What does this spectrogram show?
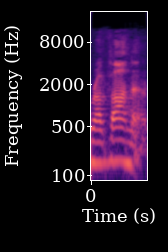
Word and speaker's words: Ravana: My loins are loaded with banyan seeds from Sri Lanka, but I am descended from Ravana. Ravana? Not Ram. Is that the correct pronunciation?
